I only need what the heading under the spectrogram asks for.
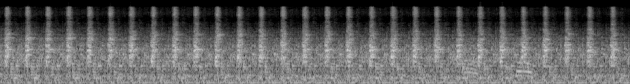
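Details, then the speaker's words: Hino Euro diesel truck with smoke and missing complaint, idling after start: sharp even chuff-chuff puffs about two per second over low idle, which the mechanic attributes to dirt in the valve seats; exhaust chuffing from leaking valve seats. "हमने इसमें आवाज आ रही है छुप-छुप की तो अग्रवाल सीटों में कचरा हुआ नॉर्मल"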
